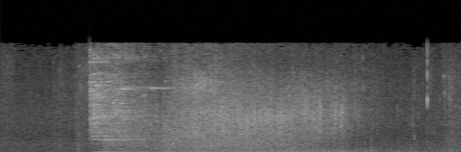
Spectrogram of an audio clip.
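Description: A fire spell roars and crackles in a burst.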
